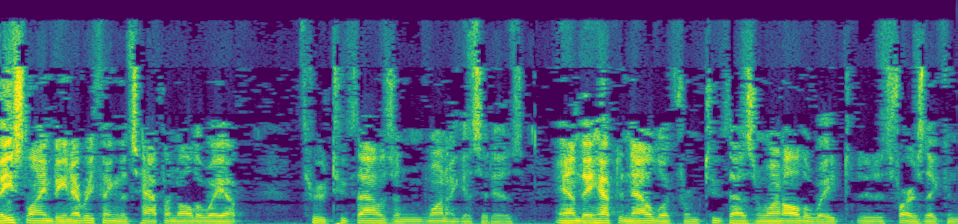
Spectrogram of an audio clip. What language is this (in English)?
English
